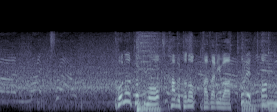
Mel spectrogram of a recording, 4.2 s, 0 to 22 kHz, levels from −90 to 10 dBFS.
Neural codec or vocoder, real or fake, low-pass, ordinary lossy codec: none; real; none; none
